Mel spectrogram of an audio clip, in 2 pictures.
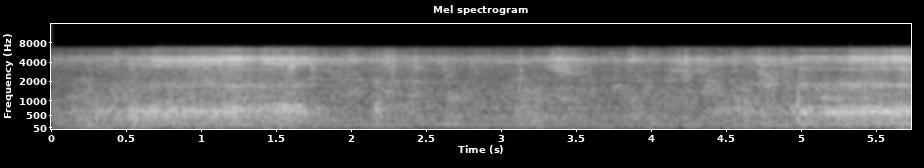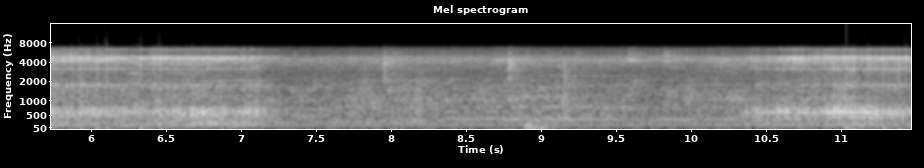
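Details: Snoring from a man asleep after drinking almost a case of beer: rough, rattling breaths rising and falling in slow cycles, with faint room noise.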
